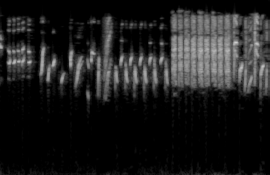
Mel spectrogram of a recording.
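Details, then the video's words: Chattering European goldfinch sound used to stimulate silent goldfinches to sing: scattered short chips and twitters speeding up, then a loud, rapid, buzzy trill at the close. "بتبتات حسون جماعية لتهييج وتحفيز طيور الحسون على التغريد.بتبتة تجعل الطير الابكم يغرد بقوة"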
